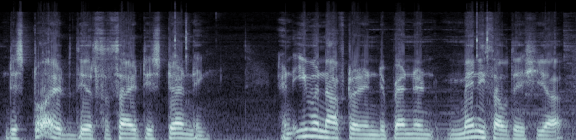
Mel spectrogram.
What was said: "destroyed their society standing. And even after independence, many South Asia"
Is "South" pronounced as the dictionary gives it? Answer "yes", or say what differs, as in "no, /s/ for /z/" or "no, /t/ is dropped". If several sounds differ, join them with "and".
no, /t/ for /θ/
